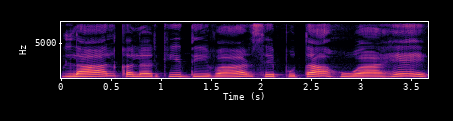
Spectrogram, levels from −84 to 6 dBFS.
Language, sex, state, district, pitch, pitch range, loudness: Hindi, female, Madhya Pradesh, Bhopal, 250 Hz, 225-275 Hz, -17 LUFS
